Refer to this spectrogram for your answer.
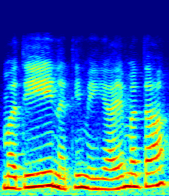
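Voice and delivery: usual speaking voice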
